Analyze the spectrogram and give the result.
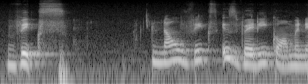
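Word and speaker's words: Vicks: have talk about it कि जो वी है उसका प्रोनंसिएशन एफ होता है इंग्लिश का एफ जो है that is the pronunciation that German we takes so the late letter we is pronounced as एफ ठीक है तो जो ब्रांड नेम है वो विक्स के जगह विड have sounded like an equivalent of the English F word तो जिसके वजह से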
